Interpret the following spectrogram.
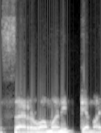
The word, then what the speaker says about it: सर्वमनित्यम: गलत नहीं है, लेकिन जब हम श्लोक उच्चारण करेंगे, एक साथ बोलेंगे, तो सर्वमनित्यम ऐसा उच्चारण होगा। शब्द का पूरा उच्चारण होगा, संधि के साथ होगा, संधि तोड़ के नहीं होगा।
